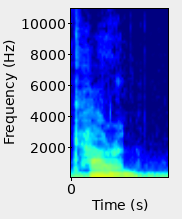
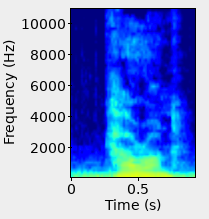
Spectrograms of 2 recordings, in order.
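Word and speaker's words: Charon: it's just as you described it only your pronunciation is a little off the name you heard wasn't karen it was c h r as in caron the ferryman of the dead karon who in exchange for the right coin helps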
